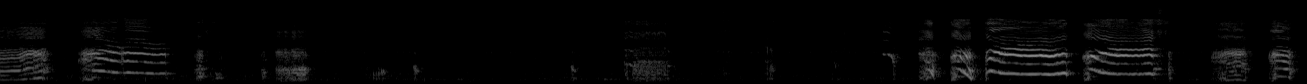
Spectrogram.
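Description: Beagle puppy whining and whimpering in high cries that fall in pitch: a couple of short ones at the start, quieter breathy sounds in the middle, then a louder run of whines near the end.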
